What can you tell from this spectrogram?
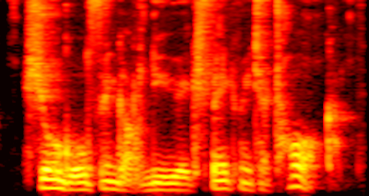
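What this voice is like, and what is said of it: Sean Connery impression. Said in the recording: “my Sean Connery impression”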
